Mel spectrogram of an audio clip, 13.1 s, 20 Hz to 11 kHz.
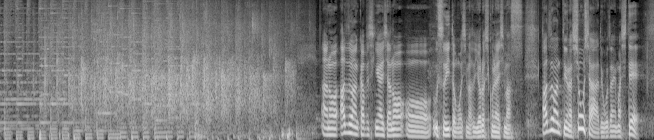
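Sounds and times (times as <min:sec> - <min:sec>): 
loud upbeat walk-on music with a strong regular beat: 0:00.0 - 0:05.8
audience applause at an investor relations seminar: 0:00.7 - 0:06.3
speech: 0:06.4 - 0:13.0.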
